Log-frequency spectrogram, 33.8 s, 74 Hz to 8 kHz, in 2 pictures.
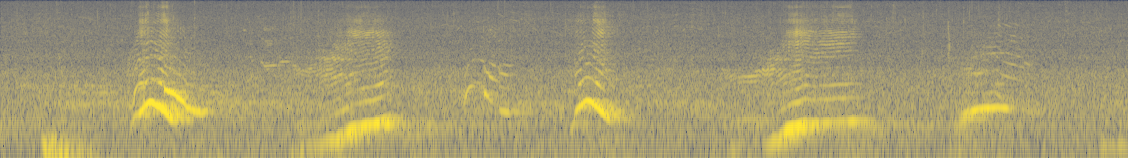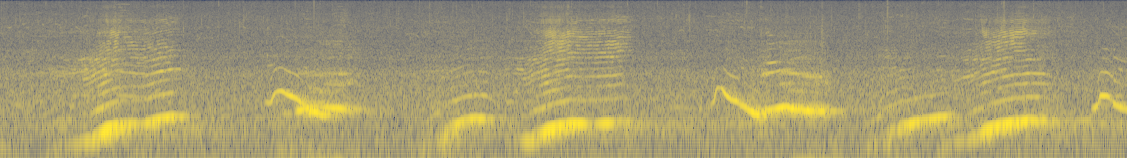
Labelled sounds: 2.2	2.8	humpback whale, 0.78 to 2.4 kHz
3.9	5.7	humpback whale, 0.84 to 3.2 kHz
7.2	7.7	humpback whale, 0.78 to 1.3 kHz
11.1	12.9	humpback whale, 0.78 to 6.8 kHz
14.7	15.5	humpback whale, 1.1 to 2.1 kHz
18.0	19.7	humpback whale, 0.91 to 7.0 kHz
21.0	21.6	humpback whale, 0.78 to 1.1 kHz
25.0	26.4	humpback whale, 0.81 to 4.9 kHz
27.7	29.3	humpback whale, 0.78 to 2.3 kHz
31.3	32.6	humpback whale, 0.78 to 4.2 kHz
33.4	33.7	humpback whale, 0.78 to 1.0 kHz

